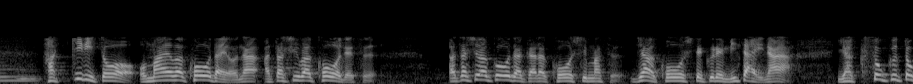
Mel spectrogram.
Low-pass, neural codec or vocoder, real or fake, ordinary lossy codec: 3.6 kHz; none; real; MP3, 32 kbps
